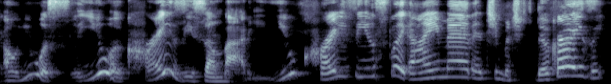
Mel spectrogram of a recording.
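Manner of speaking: high-pitched mock Leslie voice, not angry; playful Leslie impression. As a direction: tease him like an amused older woman. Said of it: "And it was just like".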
